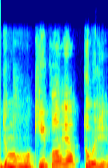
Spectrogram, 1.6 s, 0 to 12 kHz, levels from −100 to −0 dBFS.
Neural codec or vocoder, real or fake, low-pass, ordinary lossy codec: vocoder, 22.05 kHz, 80 mel bands, Vocos; fake; 9.9 kHz; Opus, 64 kbps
